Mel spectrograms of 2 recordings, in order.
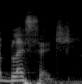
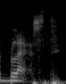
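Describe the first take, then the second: First: "blessed" in extra syllables, BLE-sséd-ji; wrong full blessed. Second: "blessed" as one syllable, blest; correct short blessed. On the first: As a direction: sound out the -ed of "blessed" with a final i. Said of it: "Não é". ("blessed" por extenso, "bléssedji") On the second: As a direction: end "blessed" on st, no vowel. ("blessed" abreviado, "blest") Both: Shown as a demonstration.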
